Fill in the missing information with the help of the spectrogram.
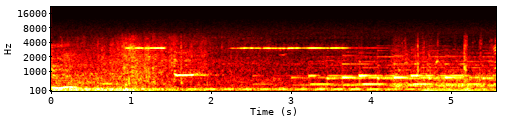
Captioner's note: brakes squeal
